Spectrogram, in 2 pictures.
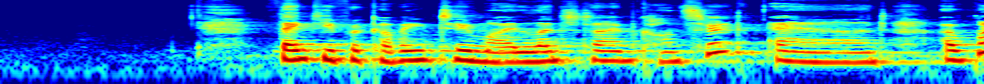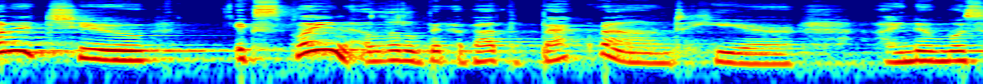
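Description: A young woman speaks to the listener with animation, close to a microphone.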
